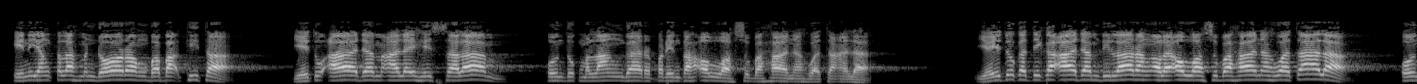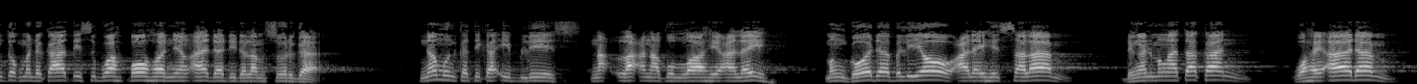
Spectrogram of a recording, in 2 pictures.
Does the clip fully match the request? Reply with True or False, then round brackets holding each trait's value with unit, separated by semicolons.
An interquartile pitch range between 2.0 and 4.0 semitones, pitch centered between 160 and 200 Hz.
True (3.7 semitones; 190 Hz)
